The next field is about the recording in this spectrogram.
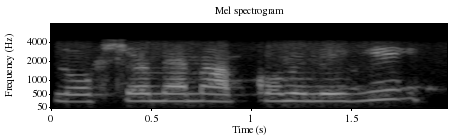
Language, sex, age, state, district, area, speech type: Urdu, female, 18-30, Delhi, Central Delhi, rural, conversation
